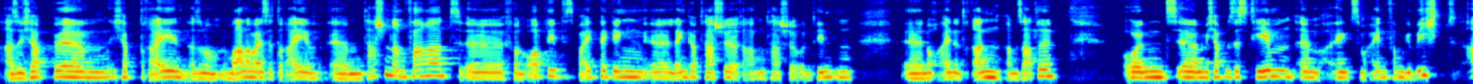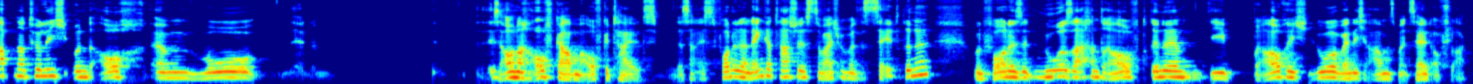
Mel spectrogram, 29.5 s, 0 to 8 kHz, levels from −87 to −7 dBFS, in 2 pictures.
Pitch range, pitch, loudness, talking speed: 150-175 Hz, 160 Hz, -28 LUFS, 170 wpm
